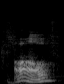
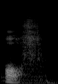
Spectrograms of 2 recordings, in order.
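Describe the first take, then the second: First: The word ends with a voiced v sound. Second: The word ends with a voiceless f sound. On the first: The speaker calls it right. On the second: The speaker calls it wrong.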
